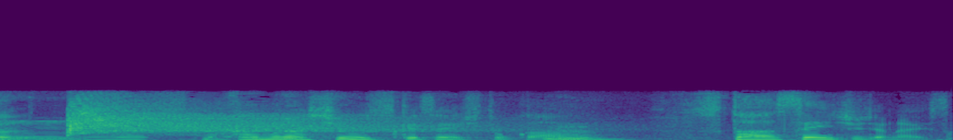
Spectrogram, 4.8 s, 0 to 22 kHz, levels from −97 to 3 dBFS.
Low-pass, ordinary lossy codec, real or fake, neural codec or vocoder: none; none; real; none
